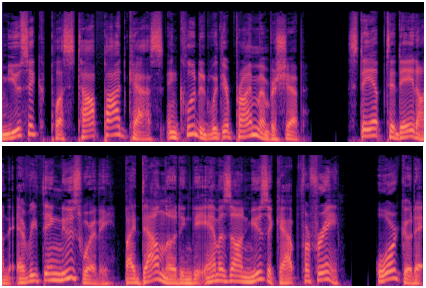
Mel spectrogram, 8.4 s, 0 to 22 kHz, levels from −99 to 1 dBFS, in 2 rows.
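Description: No technical faults turn up anywhere in this speech recording. There are no events to place on a timeline.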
